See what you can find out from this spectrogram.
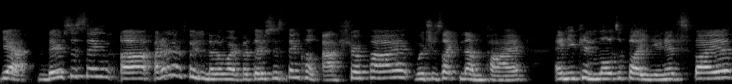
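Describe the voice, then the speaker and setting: A woman talks at a very fast pace with hardly any pauses. Her pitch is high, with ordinary pitch variation. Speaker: instructor. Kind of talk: lecture. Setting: video call.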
